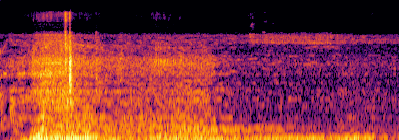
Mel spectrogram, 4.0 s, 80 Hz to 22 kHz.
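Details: 2013 Nissan Pathfinder with no ignition/no crank/no start and blinking security light, original fault not found but started via side wiring with battery connected: brief crank, then catches and settles into a low steady idle; starts and runs normally.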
